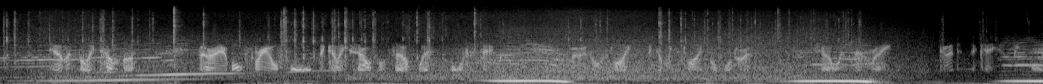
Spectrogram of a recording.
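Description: Low, drawn-out whale moans rise and fall several times through a dense ambient mix from the Ambiphone ambient noise website, with higher warbling calls, scattered clicking taps and a steady rain-like hiss underneath.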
